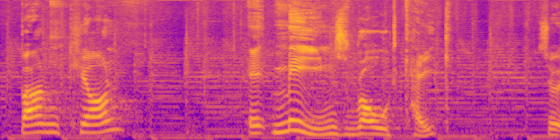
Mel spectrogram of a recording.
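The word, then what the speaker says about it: bánh cuốn: So this, I think it's pronounced bun kyon.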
